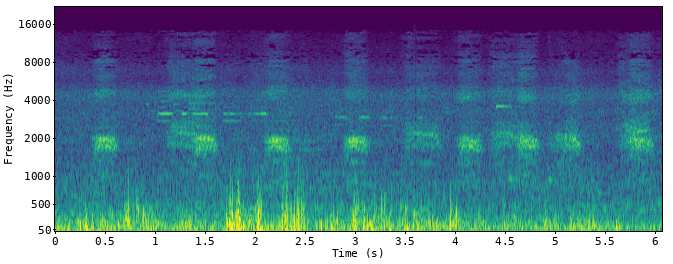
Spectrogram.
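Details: A crow at a nest on a high-rise apartment building gives short, harsh caws in an irregular series, several per second at times, over steady low city rumble.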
